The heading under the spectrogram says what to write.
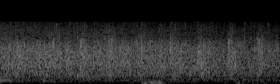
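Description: An audience applauds steadily, a dense, continuous patter of many hands clapping at an even level, with no voices rising above it.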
